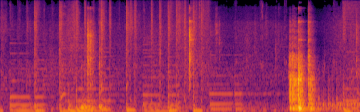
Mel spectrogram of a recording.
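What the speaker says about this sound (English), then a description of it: "Put your bolts in." Metal bolts clinking and rattling as they are fitted while building a forged-internals engine for a Ford Focus ST, a string of sharp, close metallic taps and jingles with brief pauses between them.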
